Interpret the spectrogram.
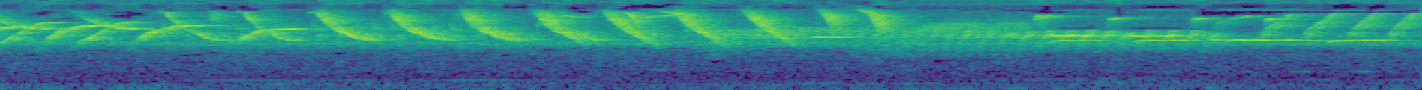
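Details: Canary singing a fast series of repeated downslurred notes, about four per second, then shifting to a trilled rolling passage and steady buzzy repeated notes; quiet background.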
